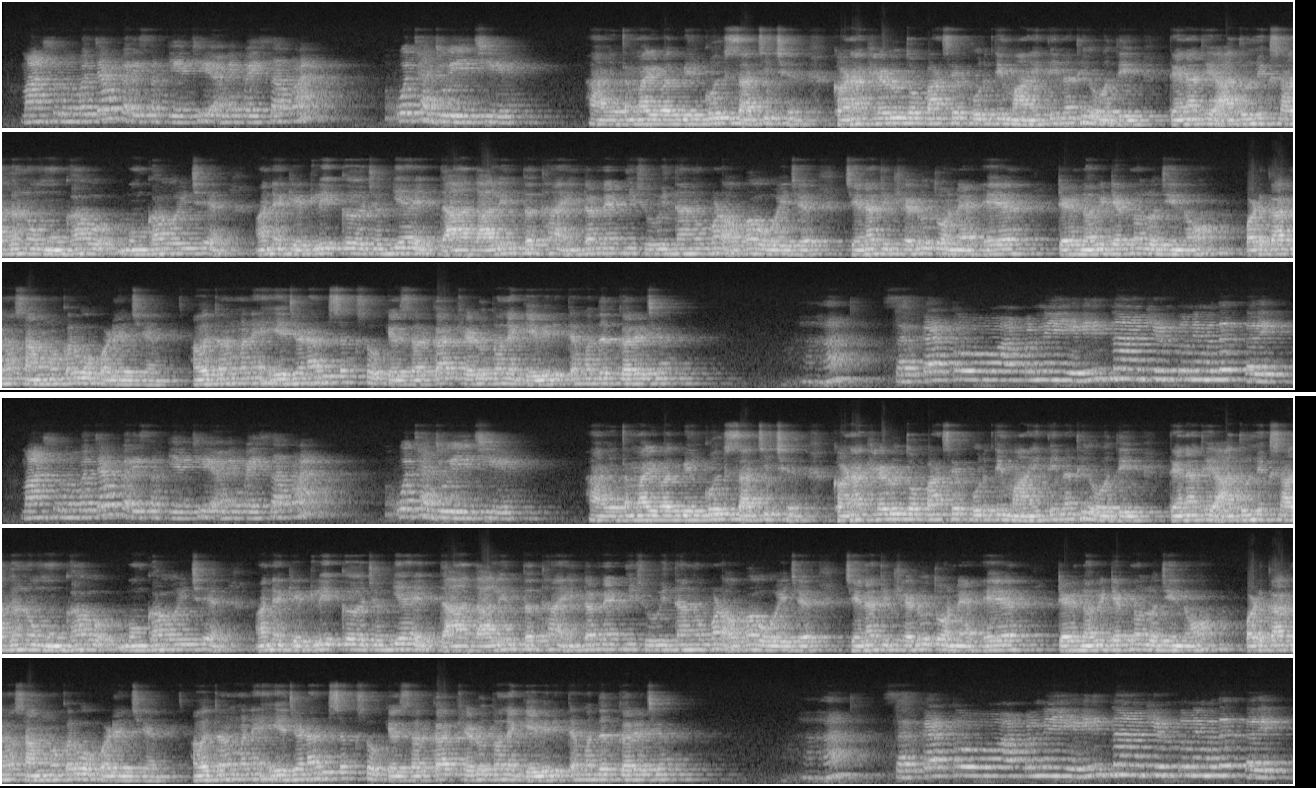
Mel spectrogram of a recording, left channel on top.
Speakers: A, on the left; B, on the right.
A: માણસો નો બચાવ કરી શકીએ છીએ અને પૈસા પણ ઓછા જોઈએ છે.
B: હા એ તમારી વાત બિલકુલ સાચી છે ઘણા ખેડૂતો પાસે પૂરતી માહિતી નથી હોતી તેનાથી આધુનિક સાધનો મોઘા મોંઘા હોય છે અને કેટલીક જગ્યાએ તાલીમ તથા ઇન્ટરનેટ ની સુવિધાનો પણ અભા ભાવ હોય છે જેનાથી ખેડૂતોને એ ટે નવી ટેકનોલોજીનો પડકાર નો સામનો કરવો પડે છે. હવે તમે મને એ જણાવી શકશો કે સરકાર ખેડૂતોને કેવી રીતે મદદ કરે છે?
A: હા, હા. સરકાર તો આપણને એવી રીતના ખેડૂતોને મદદ કરે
